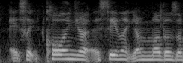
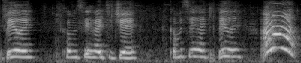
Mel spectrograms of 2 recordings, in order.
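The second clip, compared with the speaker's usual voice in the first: excited; 7 semitones higher, 5 dB louder, faster than usual. Real, not acted. Talking to the dog.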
